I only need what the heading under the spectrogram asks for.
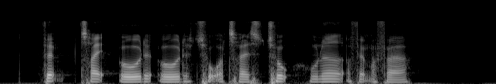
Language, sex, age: Danish, male, 23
